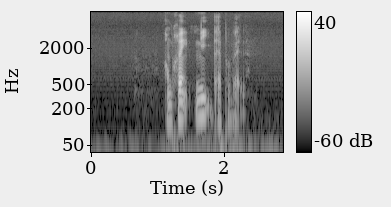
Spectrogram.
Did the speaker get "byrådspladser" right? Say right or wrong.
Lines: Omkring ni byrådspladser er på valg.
wrong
